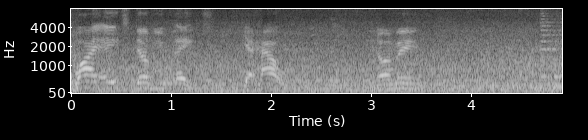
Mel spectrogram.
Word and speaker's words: Yahweh: And that's pronounced Yahweh.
